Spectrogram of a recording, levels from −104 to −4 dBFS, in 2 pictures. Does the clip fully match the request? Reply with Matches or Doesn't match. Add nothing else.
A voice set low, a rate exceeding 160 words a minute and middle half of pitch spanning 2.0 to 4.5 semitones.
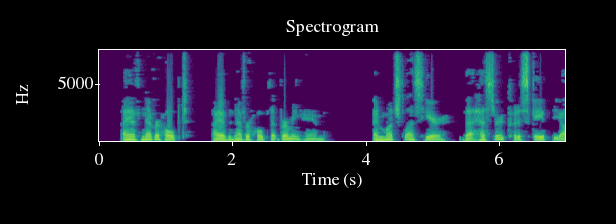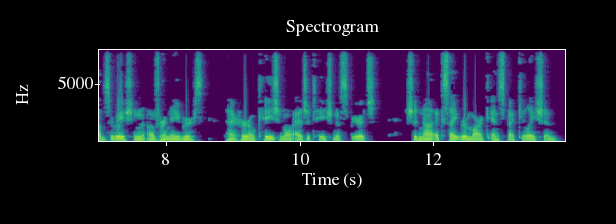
Doesn't match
